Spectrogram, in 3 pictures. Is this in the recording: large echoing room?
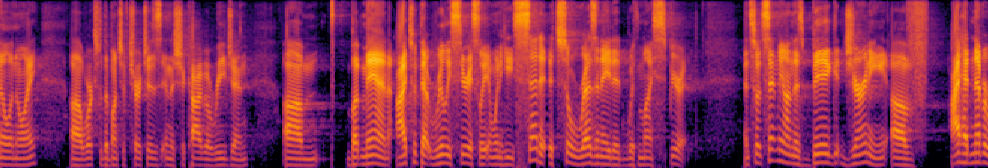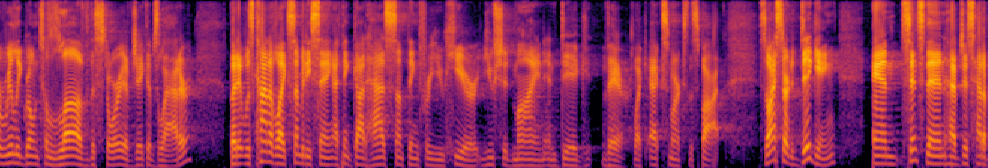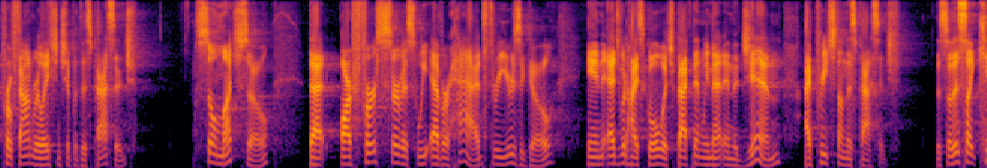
yes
